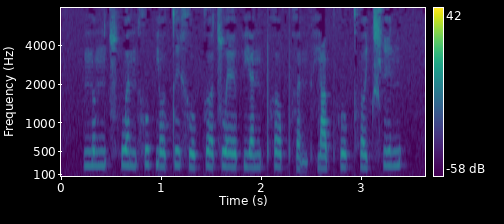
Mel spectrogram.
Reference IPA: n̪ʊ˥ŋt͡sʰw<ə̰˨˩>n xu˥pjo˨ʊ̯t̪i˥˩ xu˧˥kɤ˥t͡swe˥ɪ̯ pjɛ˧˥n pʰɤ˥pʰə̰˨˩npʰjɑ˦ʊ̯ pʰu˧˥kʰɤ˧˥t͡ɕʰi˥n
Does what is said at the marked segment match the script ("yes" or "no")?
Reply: no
